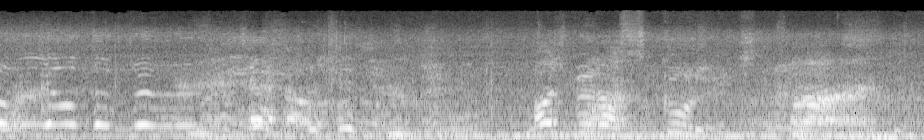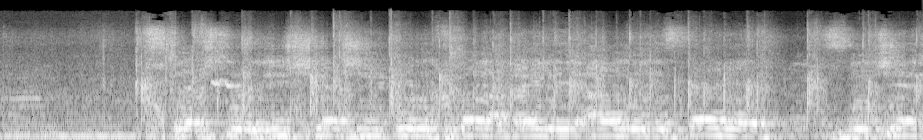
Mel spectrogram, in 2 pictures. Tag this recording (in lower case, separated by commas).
speech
